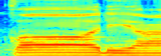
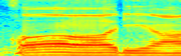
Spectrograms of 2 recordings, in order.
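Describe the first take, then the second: Both takes have the same delivery.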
